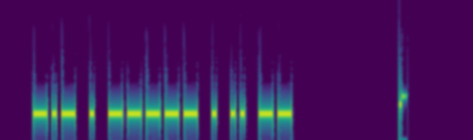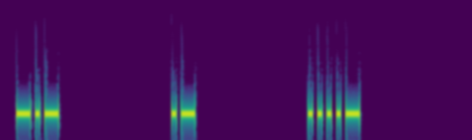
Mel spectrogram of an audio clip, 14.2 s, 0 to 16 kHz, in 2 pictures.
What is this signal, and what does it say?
Morse code, heard as a keyed tone, about 17 wpm, spaced as for 10 wpm, 700 Hz. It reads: KE0EIM KA4
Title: USA Call Signs - 6 Characters - 8x Character Spacing - 17wpm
